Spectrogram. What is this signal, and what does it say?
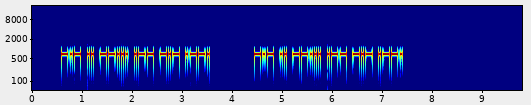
Morse code, heard as a keyed tone, about 28 wpm, 700 Hz. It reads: KI7WKP KI7WKP
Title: USA Call Signs - 6 Characters - Repeated 2x - 28wpm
